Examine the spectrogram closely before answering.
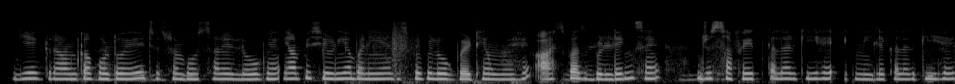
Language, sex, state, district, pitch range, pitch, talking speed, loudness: Hindi, female, Jharkhand, Jamtara, 245-265 Hz, 255 Hz, 225 wpm, -31 LUFS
